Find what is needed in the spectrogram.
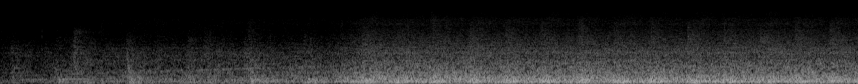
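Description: A Technogym motorised treadmill, its motor whine rising as the belt speeds up over the first few seconds, then running steadily louder with a low rumble and a runner's footfalls on the belt.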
